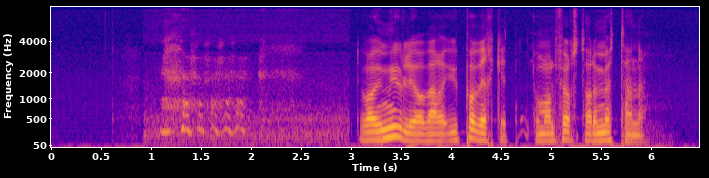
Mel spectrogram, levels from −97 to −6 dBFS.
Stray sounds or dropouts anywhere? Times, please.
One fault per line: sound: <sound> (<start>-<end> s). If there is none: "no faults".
sound: laugh (1.1-2.6 s)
